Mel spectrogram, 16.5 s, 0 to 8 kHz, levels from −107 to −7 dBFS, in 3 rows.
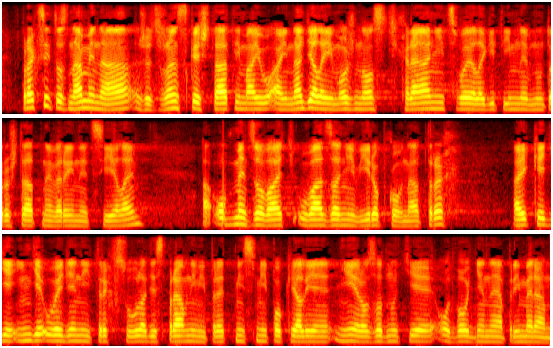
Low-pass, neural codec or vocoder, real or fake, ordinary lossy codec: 7.2 kHz; none; real; none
